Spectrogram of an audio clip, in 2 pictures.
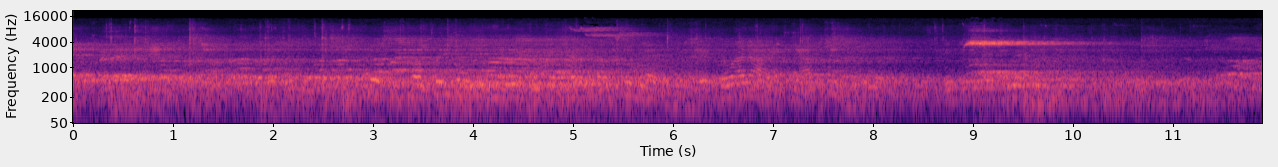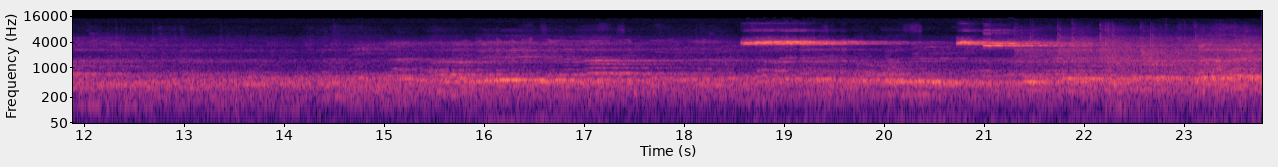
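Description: Wheelchairs roll and clatter across a wooden floor in a large echoing hall.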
